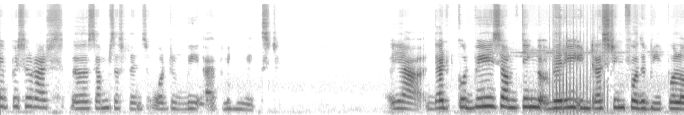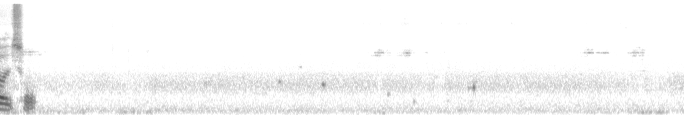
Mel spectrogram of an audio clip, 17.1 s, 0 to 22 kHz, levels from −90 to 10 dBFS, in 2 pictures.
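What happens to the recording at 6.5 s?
At 6.51 s the microphone volume is stepped up: the call software raises the device's input gain in a single jump of about 4 dB. Speech and background noise get louder together and instantly, unlike a gradual automatic-gain ramp or a speaker moving closer.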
